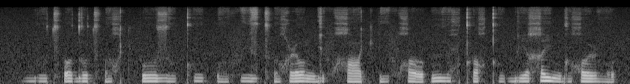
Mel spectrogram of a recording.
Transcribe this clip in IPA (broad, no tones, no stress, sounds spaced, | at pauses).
b ṳ t͡sʼ o d u t͡sʼ o̤ χ t͡ʃʼ u z ṳ kʰ ṳ k͡p o̤ f i̤ z t͡sʼ ṳ χ ɭ o ŋ ɡ i f χ ɒ t͡ʃʼ i̤ f χ o | lʲ ṳ ħ kʰ o χ kʰ ṳ b i χ i ŋ ɡ ṳ χ u ɭ o̤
